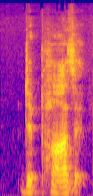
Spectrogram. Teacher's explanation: stress the second syllable, not the first, not the third, but the one in the middle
